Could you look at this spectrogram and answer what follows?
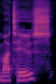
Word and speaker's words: Matheus: say his first name is it matus I believe or or is it I think he says it like that yes I think mat Nicola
